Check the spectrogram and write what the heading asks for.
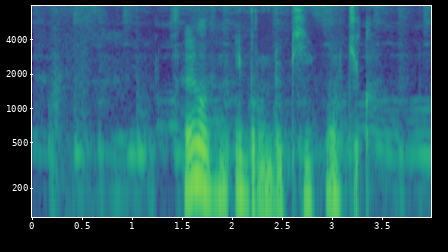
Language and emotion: Russian, neutral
